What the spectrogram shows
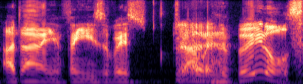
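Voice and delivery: put-on Australian accent. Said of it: "I almost mentioned an Australian accent".

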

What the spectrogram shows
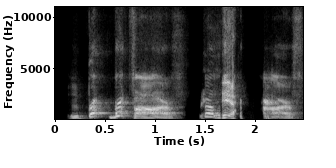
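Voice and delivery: called out high with swooping pitch. Answering a request for the Madden voice: John Madden voice. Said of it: "the Madden voice?".

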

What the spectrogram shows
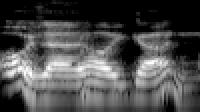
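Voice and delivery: cocky, mocking, defiant, taunting boastful tone. Retelling another character's words under the whip: imitating a defiant taunt. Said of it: "He's like".

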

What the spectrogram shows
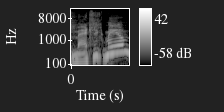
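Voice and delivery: somewhat shocked, high voice. A soldier on his first day on duty answers a woman, somewhat shocked. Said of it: "The soldier said, somewhat shocked".

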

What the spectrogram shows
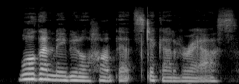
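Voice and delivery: ordinary delivery

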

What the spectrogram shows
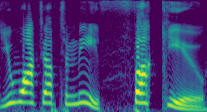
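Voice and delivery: angry snap, high-pitched and loud.

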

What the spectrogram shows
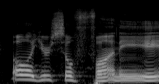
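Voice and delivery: put-on halting, broken Dutch accent, high and loud. Retelling a story of Corrie ten Boom praying and giggling: Corrie ten Boom's broken Dutch accent. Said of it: "She has broken Dutch accent".

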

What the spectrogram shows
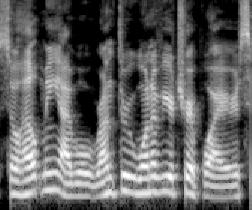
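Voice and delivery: plain

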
